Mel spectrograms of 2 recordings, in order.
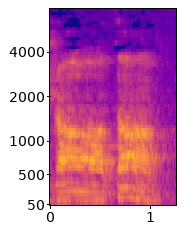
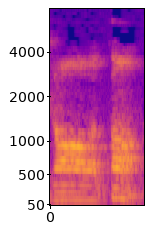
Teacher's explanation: So, j'entends, which is a nasal, definitely based on the dark a. · Shown in: second take · Term: a real dark a · IPA: [ɑ]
